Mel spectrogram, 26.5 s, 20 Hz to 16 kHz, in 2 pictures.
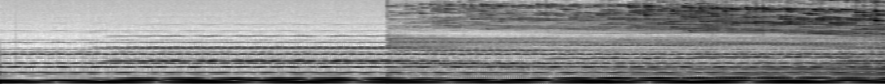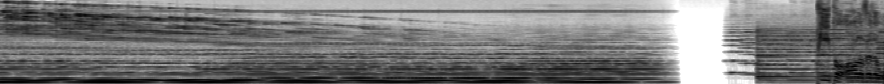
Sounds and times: Music: 0.0s - 23.5s, 24.1s - 26.5s.

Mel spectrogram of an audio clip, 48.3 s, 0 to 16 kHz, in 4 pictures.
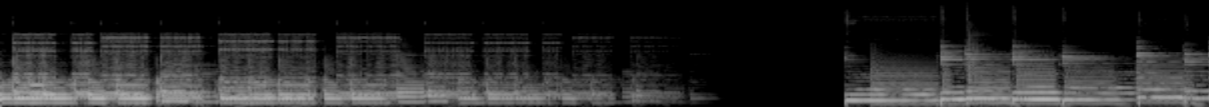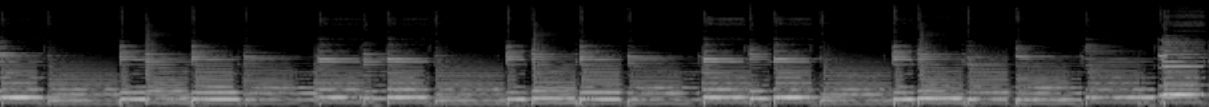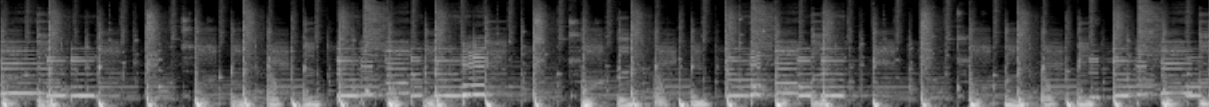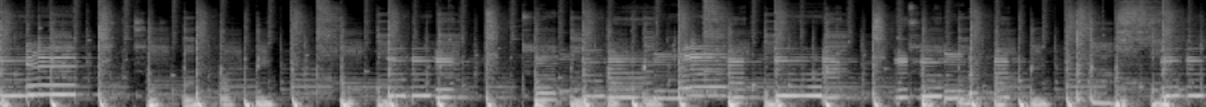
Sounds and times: Music: 0.0s - 7.2s, 8.4s - 48.3s.

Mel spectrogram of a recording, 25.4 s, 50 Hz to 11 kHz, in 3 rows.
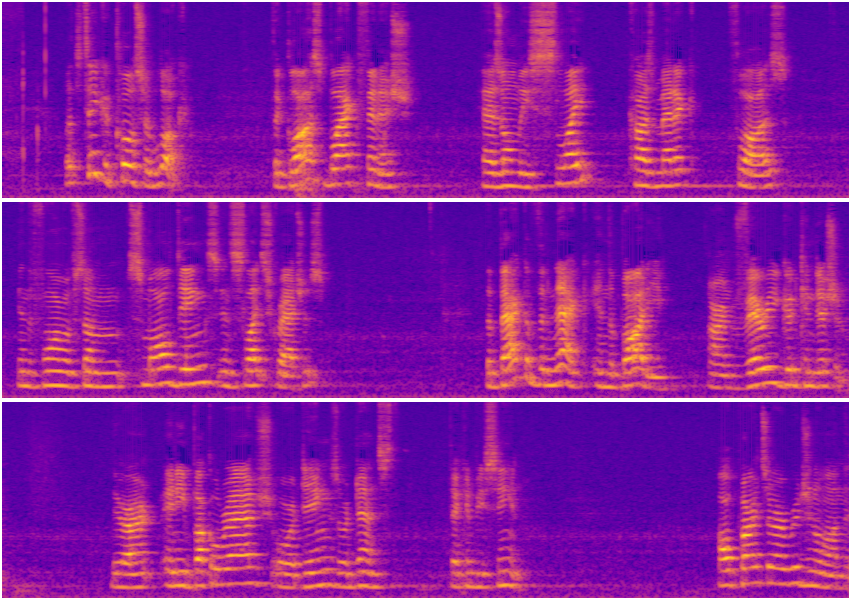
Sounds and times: Speech: 0.6s - 1.9s, 2.7s - 4.2s, 4.8s - 7.9s, 8.6s - 11.8s, 13.3s - 17.0s, 18.0s - 22.2s, 24.1s - 25.4s.

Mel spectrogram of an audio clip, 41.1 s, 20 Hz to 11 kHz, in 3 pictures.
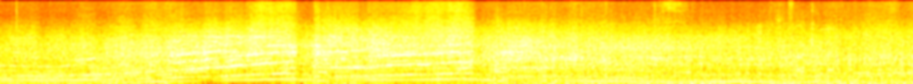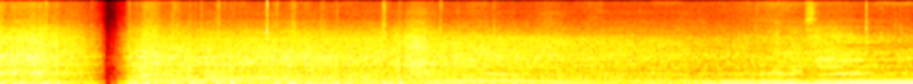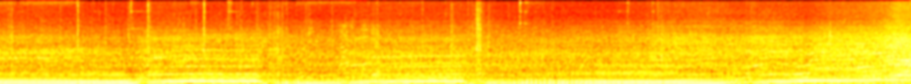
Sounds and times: Accelerating, revving, vroom: 0.0s - 15.0s, 25.0s - 31.4s, 32.2s - 34.4s, 36.2s - 41.0s
Car: 0.0s - 41.0s
Speech: 11.4s - 12.6s, 25.1s - 26.6s, 31.9s - 33.2s.

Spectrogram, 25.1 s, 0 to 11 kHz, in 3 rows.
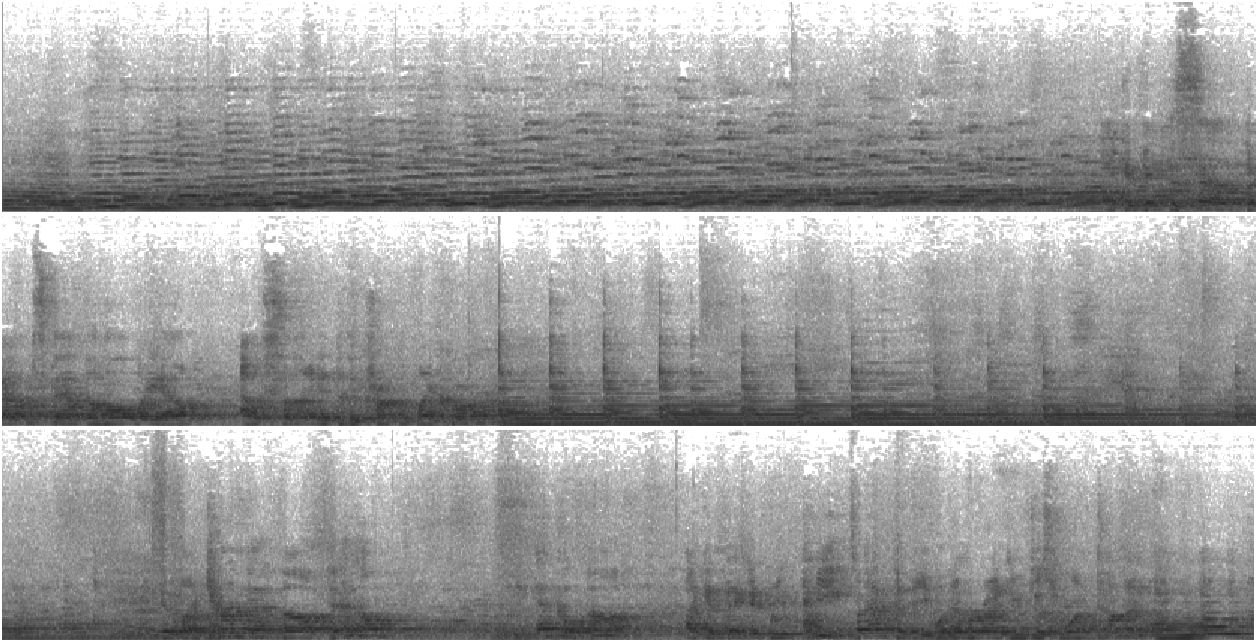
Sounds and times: Musical instrument: 0.0s - 9.9s, 11.2s - 18.6s
Speech: 7.4s - 11.8s, 17.7s - 25.0s.

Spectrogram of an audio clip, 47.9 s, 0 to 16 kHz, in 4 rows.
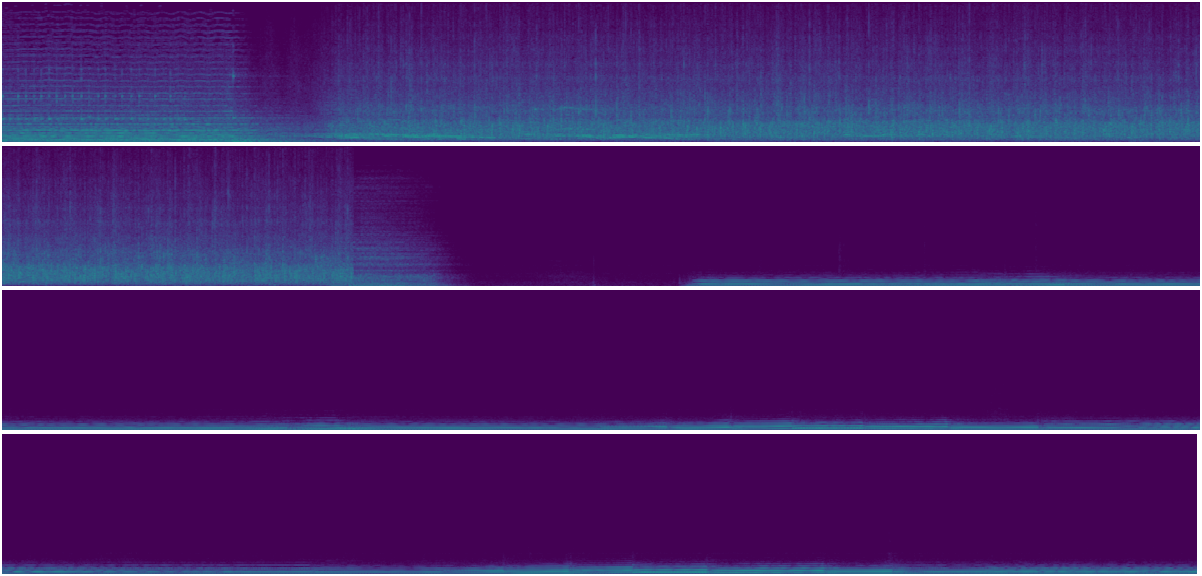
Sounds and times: Applause: 2.8s - 15.5s.

